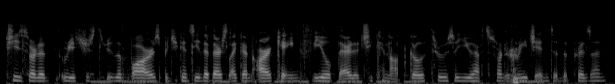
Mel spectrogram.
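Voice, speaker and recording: A woman narrating as game master of a tabletop game, chatty with quick asides to the players. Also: low-pitched, little pitch movement, fairly bright tone.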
